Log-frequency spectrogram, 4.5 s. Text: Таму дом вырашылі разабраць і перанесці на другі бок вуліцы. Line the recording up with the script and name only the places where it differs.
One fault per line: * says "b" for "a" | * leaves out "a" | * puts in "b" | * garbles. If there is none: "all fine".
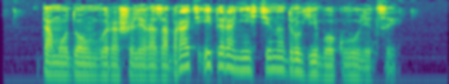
all fine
